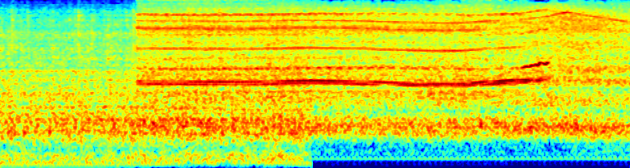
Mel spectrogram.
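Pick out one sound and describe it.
An electric drill whines steadily into wood.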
